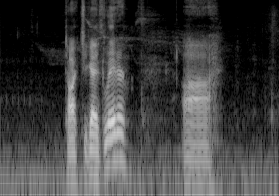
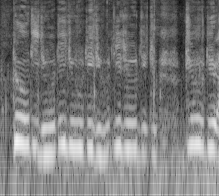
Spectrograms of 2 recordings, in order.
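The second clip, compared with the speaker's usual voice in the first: high excited puppy talk; 9 semitones higher, faster than usual. Real, not acted. Hyping up dog.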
